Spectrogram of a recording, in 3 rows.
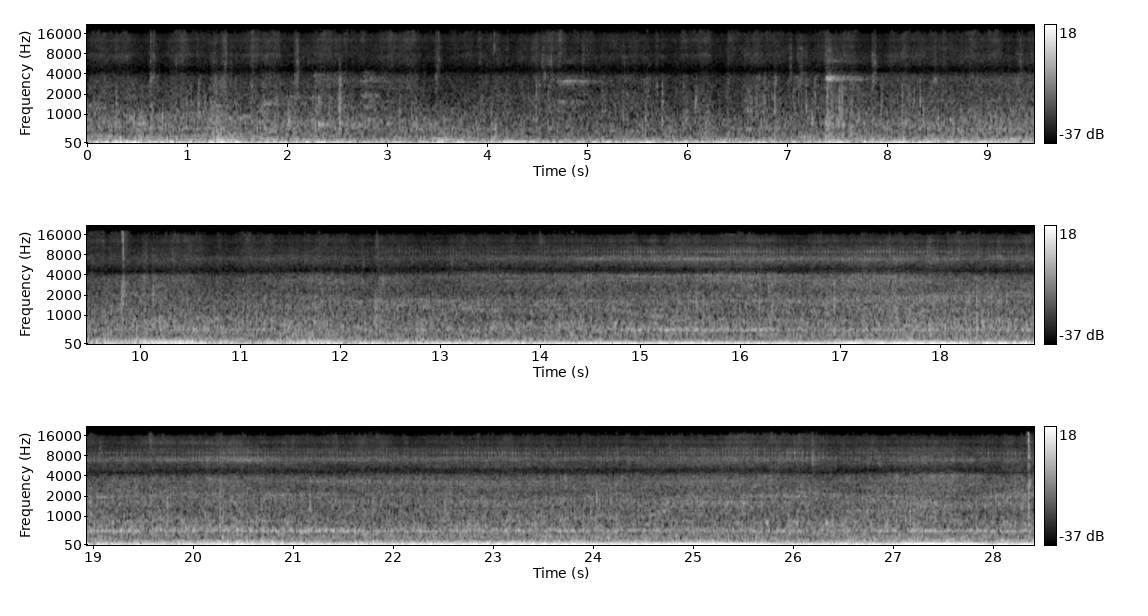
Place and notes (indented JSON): {
  "title": "Market square, Grudziądz, Poland - (837b BI) Soundwalk on a market",
  "date": "2021-09-27 19:57:00",
  "description": "An evening soundwalk around a mostly empty market square.\nRecorded with Sennheiser Ambeo binaural headset on an Iphone.",
  "latitude": "53.49",
  "longitude": "18.75",
  "altitude": "37",
  "timezone": "Europe/Warsaw"
}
